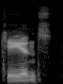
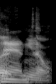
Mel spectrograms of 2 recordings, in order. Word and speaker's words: Cannes: I've always said cans, but Cannes.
